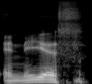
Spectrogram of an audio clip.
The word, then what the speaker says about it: Aeneas: this first person is a person and it's pronounced aeneas so that's how you pronounce that name and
